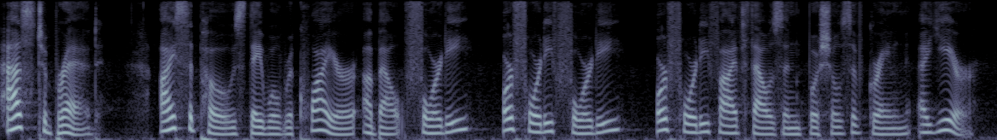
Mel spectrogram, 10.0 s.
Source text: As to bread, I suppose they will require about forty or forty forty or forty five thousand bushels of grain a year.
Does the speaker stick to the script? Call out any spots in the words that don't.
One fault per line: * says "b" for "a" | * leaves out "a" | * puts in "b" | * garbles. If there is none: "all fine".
all fine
